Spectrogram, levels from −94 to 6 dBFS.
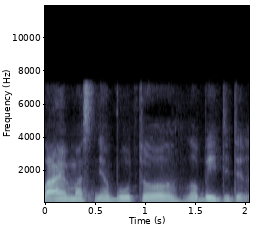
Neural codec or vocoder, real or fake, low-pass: codec, 16 kHz, 1.1 kbps, Voila-Tokenizer; fake; 7.2 kHz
